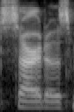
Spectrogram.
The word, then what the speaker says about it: Sardo: As I've mentioned, they are in Sardo's Magic Mansion. That is Sardo, no accent on the do, and no mister.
